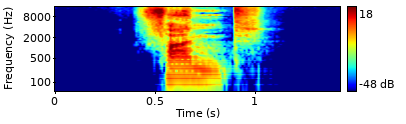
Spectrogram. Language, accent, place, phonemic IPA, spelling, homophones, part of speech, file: German, Germany, Berlin, /fant/, Fant, fand, noun, De-Fant.ogg
- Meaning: 1. an inexperienced person acting as experienced 2. a dandy, an irrelevant person of pompous and vain appearance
